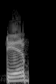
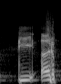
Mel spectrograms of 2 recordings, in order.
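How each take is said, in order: First: The vowel sounds like the word 'air'. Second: The vowel sounds like the word 'ear'. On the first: It is a verb meaning to rip. "टेयर verb होगा तो फाड़ना meaning देगा" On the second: It is a noun meaning drops from the eyes. "इसको टीयर अगर पढ़ेगा तो आंसू होता है"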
